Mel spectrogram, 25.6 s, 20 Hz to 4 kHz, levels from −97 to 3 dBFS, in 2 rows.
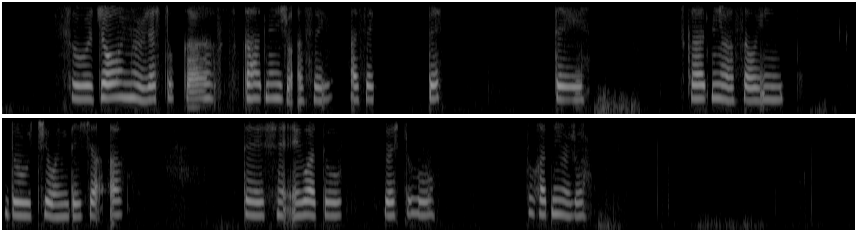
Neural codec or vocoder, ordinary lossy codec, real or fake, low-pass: codec, 44.1 kHz, 7.8 kbps, Pupu-Codec; none; fake; 3.6 kHz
